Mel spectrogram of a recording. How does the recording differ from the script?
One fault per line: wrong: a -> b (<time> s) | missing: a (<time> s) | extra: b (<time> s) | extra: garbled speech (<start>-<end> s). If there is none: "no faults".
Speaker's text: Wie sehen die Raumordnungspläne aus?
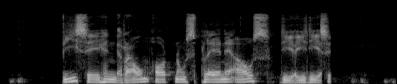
missing: die (1.2 s)
extra: garbled speech (2.8-3.3 s)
